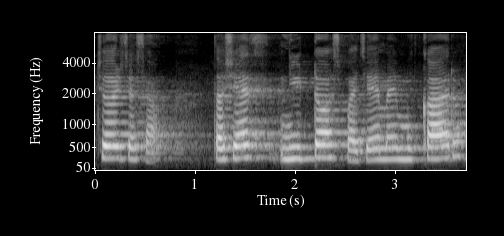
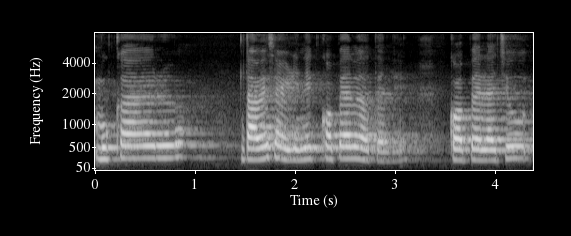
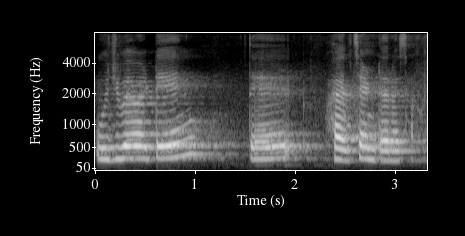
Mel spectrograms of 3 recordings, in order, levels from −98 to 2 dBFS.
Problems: constant background noise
